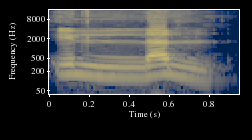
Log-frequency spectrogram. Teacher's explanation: پہلے لام پر بھی مشدد ہے، دوسرا لام بھی مشدد ہے، اس دونوں پر ٹھہرا ہوگا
